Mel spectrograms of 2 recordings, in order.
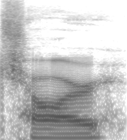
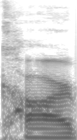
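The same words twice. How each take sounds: First: It begins with a ch sound, like charcoal. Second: It begins with a k sound, like character. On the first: The speaker calls it wrong. "I've always said char, even if that's incorrect" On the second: The speaker calls it right. "you should pronounce it char because it's character"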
